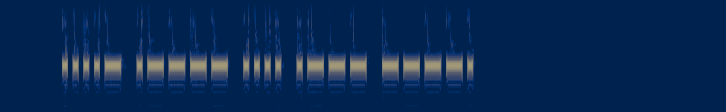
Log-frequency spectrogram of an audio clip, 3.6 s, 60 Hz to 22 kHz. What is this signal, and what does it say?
Morse code, heard as a keyed tone, about 44 wpm, 700 Hz. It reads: 41HJ9
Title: Code Groups - 5 Letter:Numbers - 45wpm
